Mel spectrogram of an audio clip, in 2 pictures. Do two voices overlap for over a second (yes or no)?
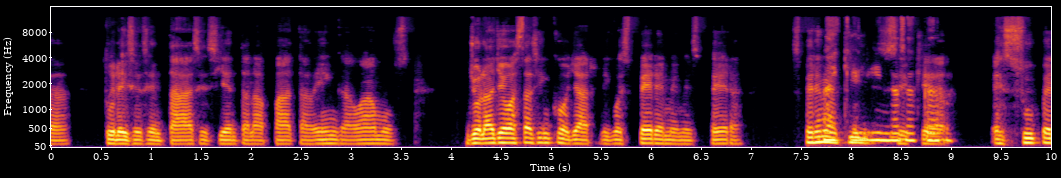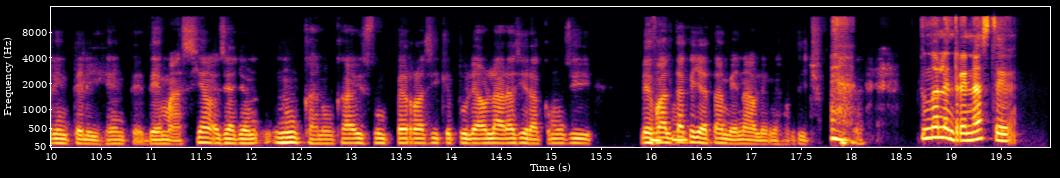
yes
